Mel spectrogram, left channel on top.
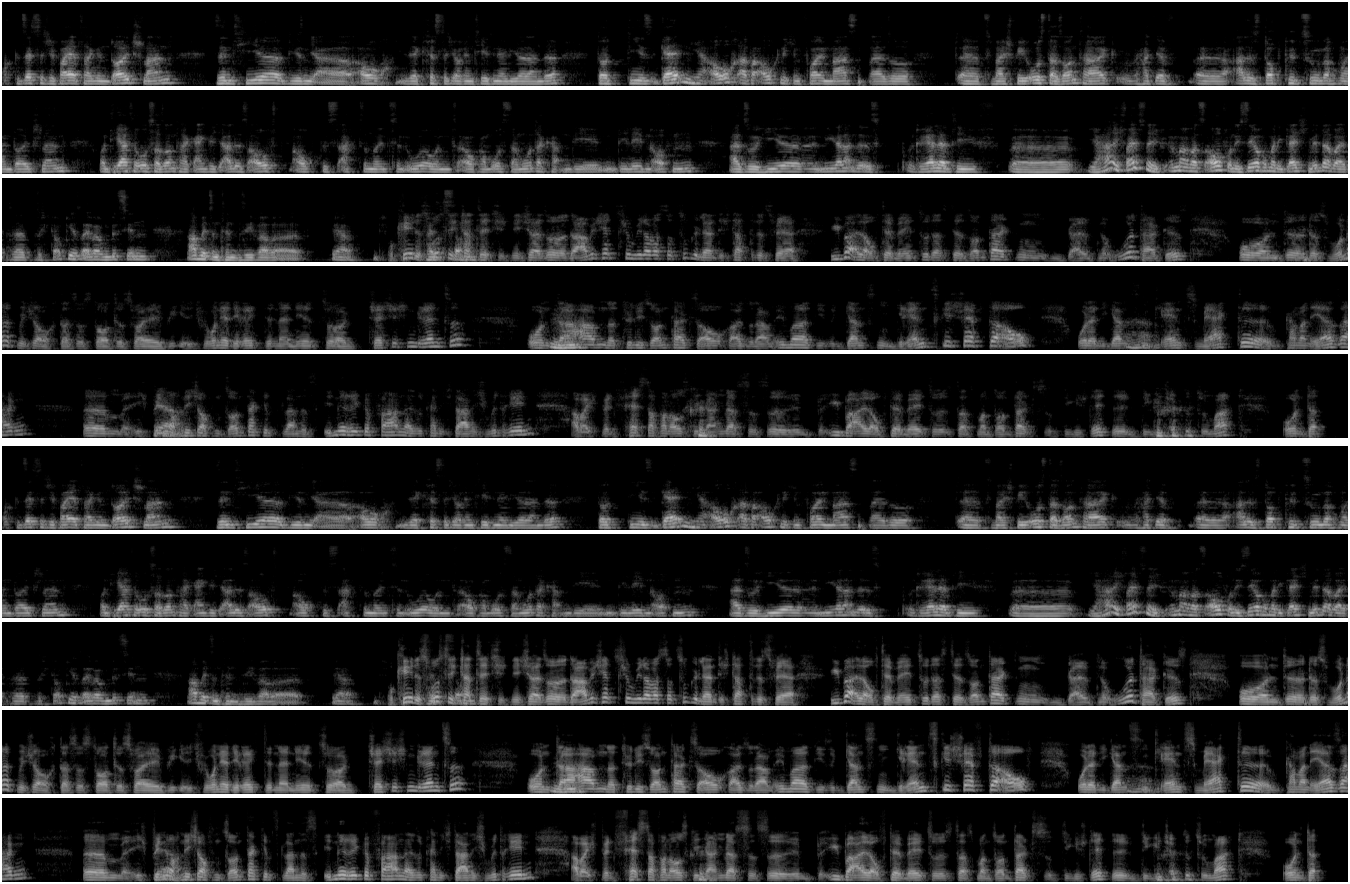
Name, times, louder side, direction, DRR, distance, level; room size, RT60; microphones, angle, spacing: voice 1, 0.0-1.8 2.1-9.1 9.5-29.9 30.2-30.5 31.2-31.7 45.8-46.2 51.6-51.9 55.4-55.7 60.8-60.9 65.4-65.6, left 3 dB, 70° left, 0.5 m, -30 dB
voice 2, 30.9-67.0, right 4 dB, 60° right, 0.4 m, -33 dB
3.7 x 2.3 x 2.8 m
head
